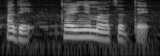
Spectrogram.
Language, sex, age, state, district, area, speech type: Malayalam, female, 18-30, Kerala, Palakkad, rural, spontaneous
